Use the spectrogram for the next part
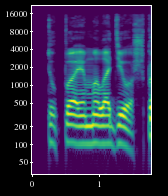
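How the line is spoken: Through gritted teeth. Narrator (Russian): процедил сквозь зубы Самди

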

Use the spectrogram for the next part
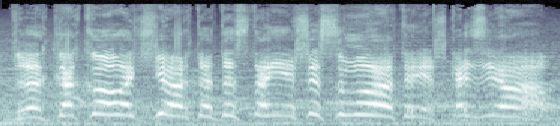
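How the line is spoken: Bark, spraying spit. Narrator (Russian): гаркнул шериф, брызнув фонтаном слюны

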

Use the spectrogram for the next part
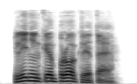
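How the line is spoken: Even tone. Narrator (Russian): сказал я ровным тоном

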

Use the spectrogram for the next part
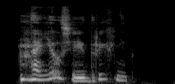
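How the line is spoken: Quiet laughter. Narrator (Russian): тихо смеялась

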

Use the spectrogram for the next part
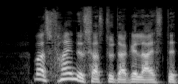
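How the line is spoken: Called out. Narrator (German): rief

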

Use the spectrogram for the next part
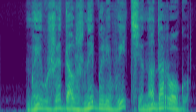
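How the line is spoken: Whispered. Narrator (Russian): прошептал

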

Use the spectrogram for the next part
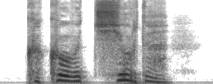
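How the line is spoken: Wounded man rasping. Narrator (Russian): хрипит раненый

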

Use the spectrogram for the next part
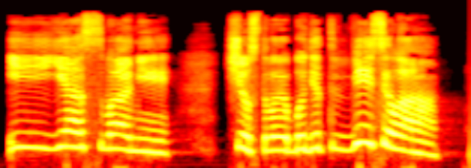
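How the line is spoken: Joyful squeak, little girl. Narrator (Russian): Радостно пропищала рыженькая с хвостиками

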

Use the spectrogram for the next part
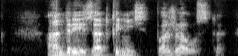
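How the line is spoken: Weary. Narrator (Russian): устало произнес Артур

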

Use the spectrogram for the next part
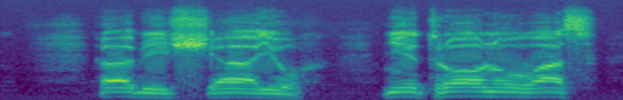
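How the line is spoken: Breathy exhale. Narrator (Russian): выдохнул он

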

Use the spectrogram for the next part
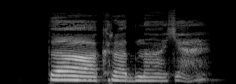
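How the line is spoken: Groaning. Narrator (Russian): Простонал я

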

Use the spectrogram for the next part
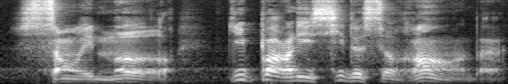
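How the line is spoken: Terrible, fearsome voice. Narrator (French): reprit le prince Azor d'une voix terrible

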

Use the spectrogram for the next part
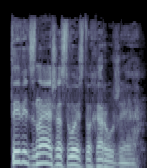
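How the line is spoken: Sighed. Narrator (Russian): вздохнул я

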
